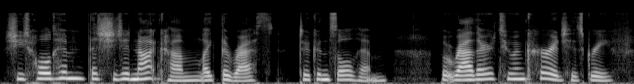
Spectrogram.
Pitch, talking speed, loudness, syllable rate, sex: 220 Hz, 190 wpm, -17 LUFS, 4.7 syllables/s, female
